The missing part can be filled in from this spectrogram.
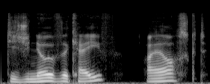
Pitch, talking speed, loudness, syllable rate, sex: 145 Hz, 230 wpm, -16 LUFS, 5.1 syllables/s, male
